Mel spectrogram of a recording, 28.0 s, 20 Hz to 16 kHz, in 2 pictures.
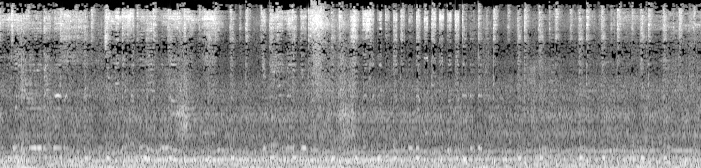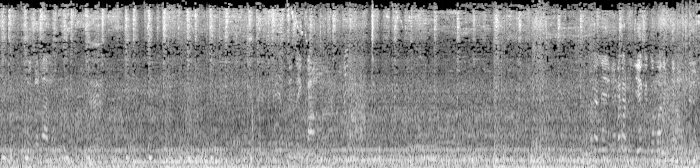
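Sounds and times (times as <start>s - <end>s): engine and road noise: 0.0s - 28.0s
music in car cabin: 0.0s - 28.0s.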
